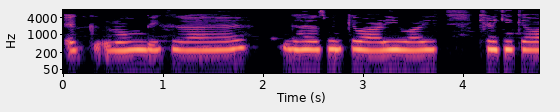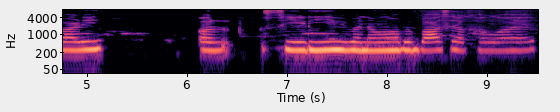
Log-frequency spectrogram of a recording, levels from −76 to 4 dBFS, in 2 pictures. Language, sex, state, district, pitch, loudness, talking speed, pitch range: Hindi, female, Bihar, Jamui, 260 Hz, -19 LUFS, 125 wpm, 250-270 Hz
